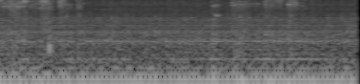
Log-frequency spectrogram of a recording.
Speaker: squeak is usually caused by a pinion seal that needs grease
